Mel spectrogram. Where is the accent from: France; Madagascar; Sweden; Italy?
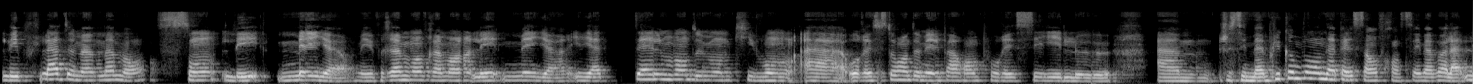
France; moved away as an adult; now in Australia; moi j'ai quitté la France en 2010. Et à la base, c'était pour faire mon semestre à l'étranger.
